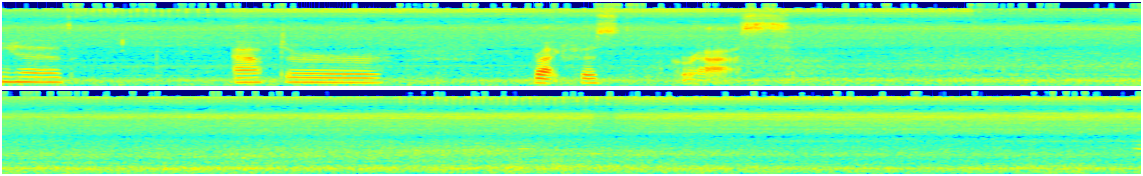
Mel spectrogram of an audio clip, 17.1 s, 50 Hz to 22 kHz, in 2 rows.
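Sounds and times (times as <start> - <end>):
background hum and hiss: 0.0 - 17.0.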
